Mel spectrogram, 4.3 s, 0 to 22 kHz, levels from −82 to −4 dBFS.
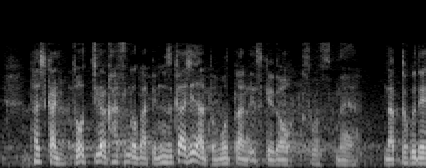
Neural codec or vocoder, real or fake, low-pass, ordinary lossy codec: codec, 16 kHz, 8 kbps, FunCodec, trained on LibriTTS, 25 frames a second; fake; none; none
